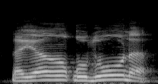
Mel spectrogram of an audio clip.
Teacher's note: نون ساکن کے بعد قاف ہے, اخفاء حقیقی ہوگا.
